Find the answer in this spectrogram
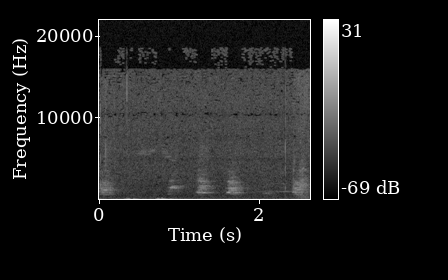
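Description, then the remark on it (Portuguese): Faint dog barks in the background, a handful of short yaps spaced irregularly over a couple of seconds, with a few soft low thumps and no one talking. “Tipo, não sei se vocês estão a ouvir tipo no fundo cães a ladrar, mas tipo, se estiverem a ouvir, oh, ouçam, esperem aí.”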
